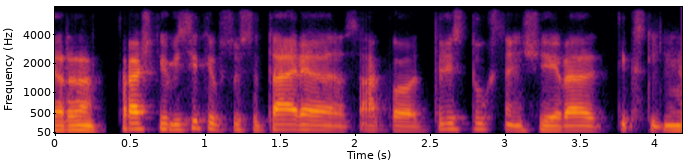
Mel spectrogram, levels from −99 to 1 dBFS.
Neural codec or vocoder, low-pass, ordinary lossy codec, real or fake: codec, 16 kHz, 2 kbps, X-Codec, HuBERT features, trained on general audio; 7.2 kHz; Opus, 24 kbps; fake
